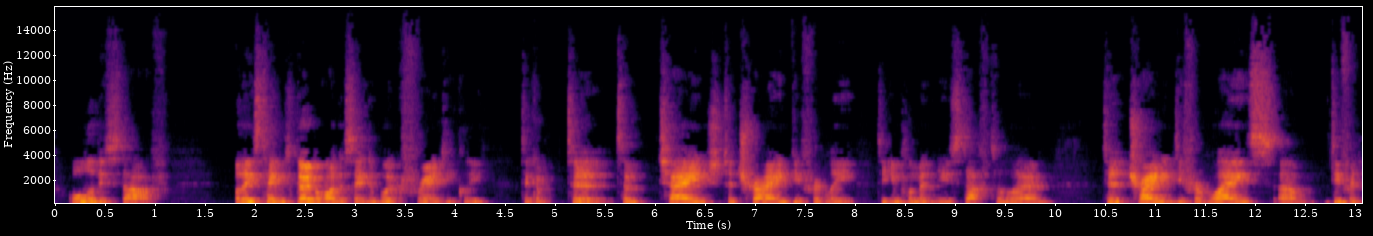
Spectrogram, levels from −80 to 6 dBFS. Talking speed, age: 155 wpm, 20-39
